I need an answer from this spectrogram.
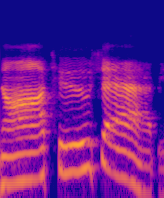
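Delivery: cheeky, sassy delivery with a drawn-out "not". Showing another way to say the catchphrase: sassy. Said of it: "the sassy".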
